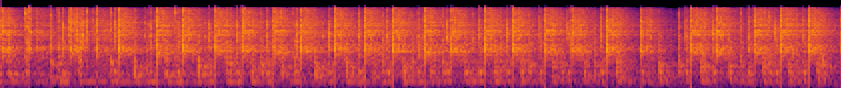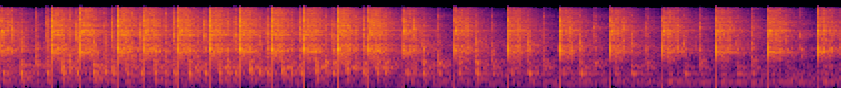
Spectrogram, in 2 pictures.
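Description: Wind-up chattering-teeth toy clattering across a hard tabletop: a rapid, even run of clicks.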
